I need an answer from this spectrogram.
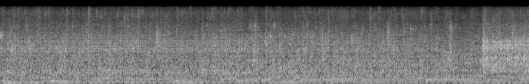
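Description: Mashed boiled tapioca frying in hot oil in a pan, a steady sizzle that gets a little brighter near the end.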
